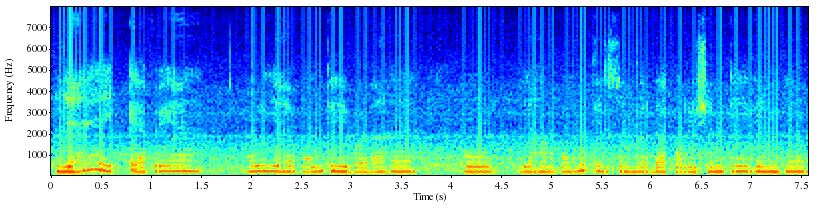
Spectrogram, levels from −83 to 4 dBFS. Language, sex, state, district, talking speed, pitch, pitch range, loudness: Hindi, female, Punjab, Fazilka, 140 wpm, 235 Hz, 225-250 Hz, -18 LUFS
